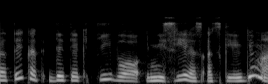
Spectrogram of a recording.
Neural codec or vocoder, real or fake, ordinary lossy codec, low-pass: codec, 16 kHz, 2 kbps, FreqCodec, larger model; fake; Opus, 24 kbps; 7.2 kHz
